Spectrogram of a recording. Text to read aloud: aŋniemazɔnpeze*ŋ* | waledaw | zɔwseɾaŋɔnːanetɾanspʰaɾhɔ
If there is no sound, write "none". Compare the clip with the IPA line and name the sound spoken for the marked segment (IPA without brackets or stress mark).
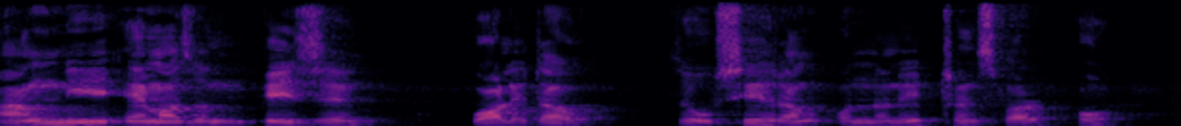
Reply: ŋ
